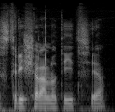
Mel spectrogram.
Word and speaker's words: Striscia la Notizia: And forgive my pronunciation, but I think one of them is Striscia la Notizia, Velina o altri programmi.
